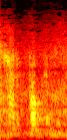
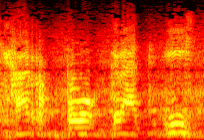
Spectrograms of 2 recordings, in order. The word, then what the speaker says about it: Harpócrates: El nombre de Harpócrates es Harpócrates, pero como mantra es Harpocratis.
